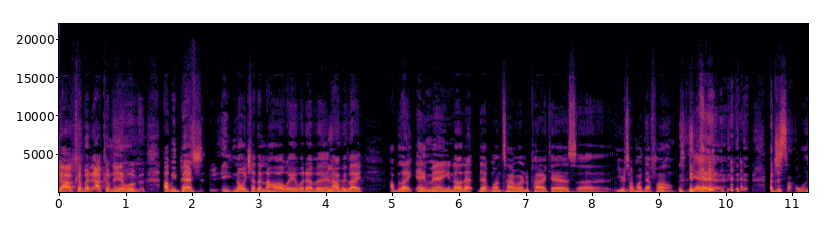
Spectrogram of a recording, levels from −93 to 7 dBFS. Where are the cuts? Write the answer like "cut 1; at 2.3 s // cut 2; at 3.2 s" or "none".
none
